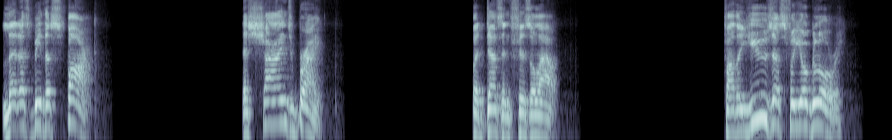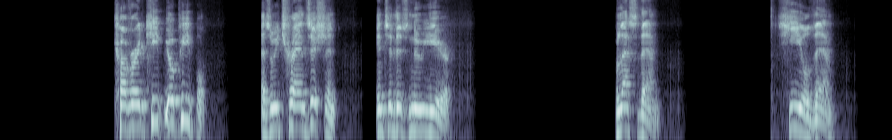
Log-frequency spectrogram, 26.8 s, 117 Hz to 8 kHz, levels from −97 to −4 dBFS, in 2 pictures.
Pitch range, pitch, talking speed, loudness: 135-180 Hz, 160 Hz, 75 wpm, -21 LUFS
